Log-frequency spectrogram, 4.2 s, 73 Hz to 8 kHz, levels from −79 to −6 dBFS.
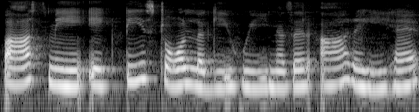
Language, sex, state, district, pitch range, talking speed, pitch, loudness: Hindi, male, Punjab, Fazilka, 205-230 Hz, 155 wpm, 220 Hz, -19 LUFS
